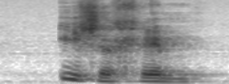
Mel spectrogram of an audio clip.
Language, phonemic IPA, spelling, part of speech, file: Dutch, /ˈizəɣrɪm/, iezegrim, noun, Nl-iezegrim.ogg
- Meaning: curmudgeon (an ill-tempered stubborn person)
